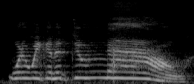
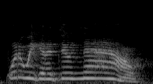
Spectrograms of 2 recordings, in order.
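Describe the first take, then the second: First: Panicked question. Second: High panicky wail; panicked question. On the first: Panicked teacher. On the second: Teacher freaking out about refunds, high panicked question. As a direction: ask it in a panic. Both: Acted.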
